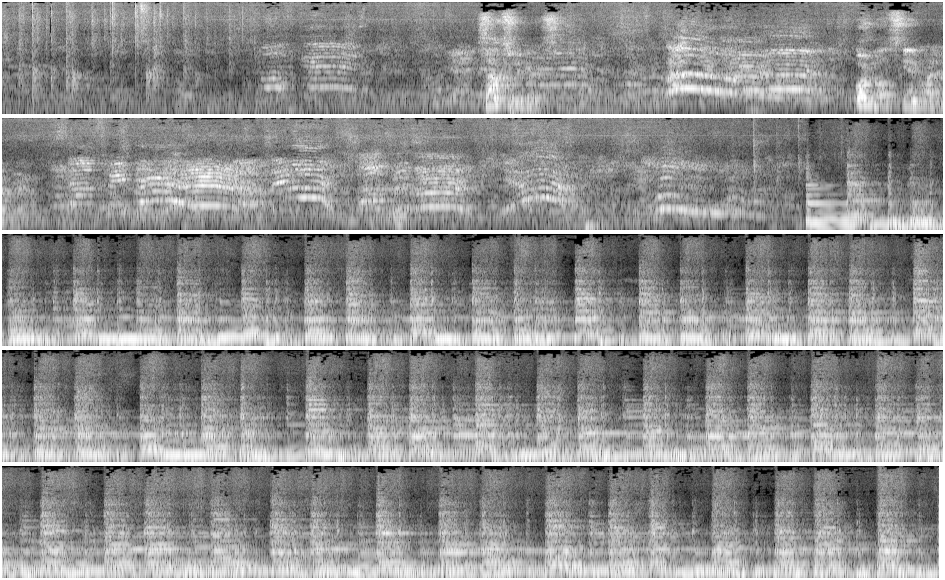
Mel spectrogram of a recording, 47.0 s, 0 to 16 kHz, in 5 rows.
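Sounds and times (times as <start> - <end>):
live rock band playing: 17.4 - 47.0.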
